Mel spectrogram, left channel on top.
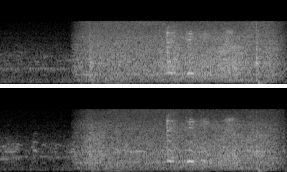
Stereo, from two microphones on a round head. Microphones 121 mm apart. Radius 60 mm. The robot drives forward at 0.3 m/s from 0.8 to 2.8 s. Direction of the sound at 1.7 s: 15° left (ahead or behind).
